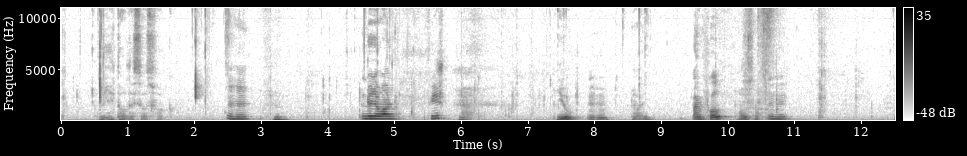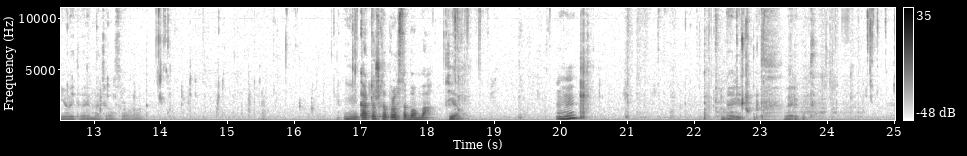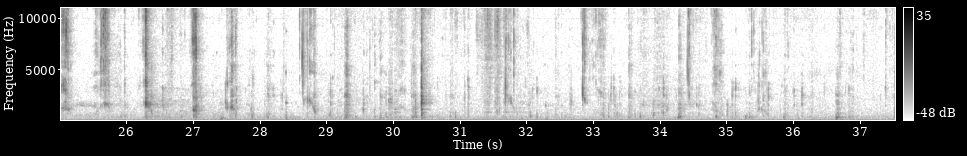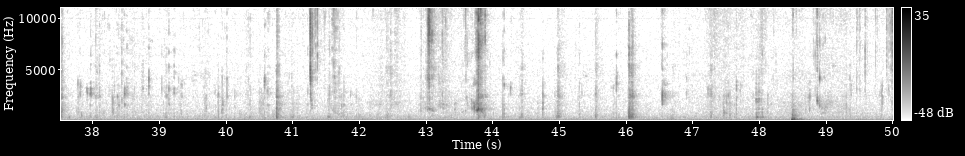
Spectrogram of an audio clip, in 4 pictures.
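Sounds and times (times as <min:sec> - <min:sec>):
food crunching: 0:23.9 - 0:50.0.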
